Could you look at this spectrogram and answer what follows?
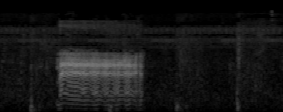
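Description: A goat in the pens of the game Assassin's Creed Odyssey lets out one loud, wavering bleat of about a second, with a few faint clicks and footfalls around it.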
